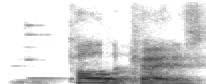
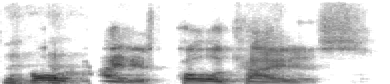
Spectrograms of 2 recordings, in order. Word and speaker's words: Paliukaitis: Paliukaitis, close, Matt. Paliukaitis. Sounds like laryngitis. Paliukaitis.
